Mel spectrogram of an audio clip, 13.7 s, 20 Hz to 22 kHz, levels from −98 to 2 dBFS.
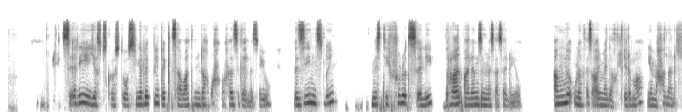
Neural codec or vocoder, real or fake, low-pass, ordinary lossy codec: codec, 24 kHz, 0.9 kbps, WavTokenizer, medium speech release version 2; fake; 10.8 kHz; Opus, 24 kbps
